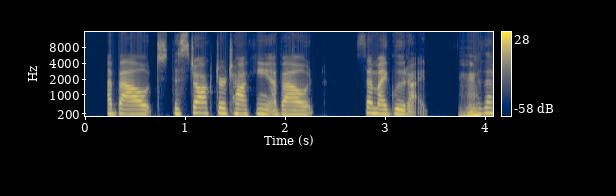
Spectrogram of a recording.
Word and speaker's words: semaglutide: saw this thing about this doctor talking about semi glutide is that how you say it semi glutide yeah semi glutide it's like the one of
